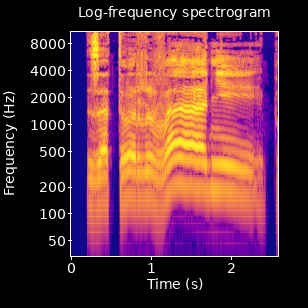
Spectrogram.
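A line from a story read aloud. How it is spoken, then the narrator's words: Disdainful drawl. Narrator (Russian): протянул молодой и брезгливо скривился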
